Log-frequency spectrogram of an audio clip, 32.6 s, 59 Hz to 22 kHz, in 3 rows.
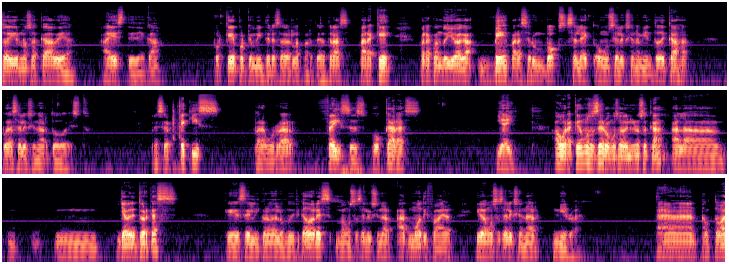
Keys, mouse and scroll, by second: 4.1 click, 5.4-6.5 middle drag, 8.3 b, 9.7-12.8 drag, 14.4 x, 18.3 click, 24.7 click, 28.1 click, 28.4-29.4 middle drag, 31.5 click.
